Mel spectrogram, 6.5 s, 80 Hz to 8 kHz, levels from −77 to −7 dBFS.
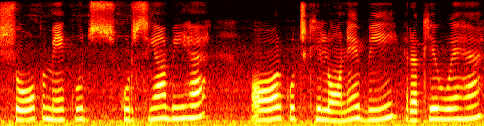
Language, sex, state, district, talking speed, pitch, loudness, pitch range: Hindi, female, Punjab, Fazilka, 120 wpm, 245 Hz, -14 LUFS, 230-260 Hz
